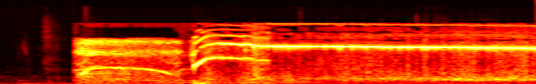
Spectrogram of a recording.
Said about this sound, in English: We have a running gag that whenever I say IRS, the screaming lady appears, and she was sipping her coffee, and I thought I'd catch her, but no, she did it left-handed.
